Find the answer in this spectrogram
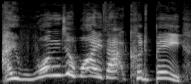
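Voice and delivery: angry sarcasm. Commenting on a dev blog announcing delays: sarcastic and angry. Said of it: "I'm gonna be so sarcastic and angry in this one".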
